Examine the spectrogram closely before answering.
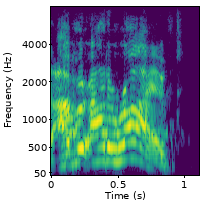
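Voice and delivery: big proud shout of arrival; exultant. Retold or imitated. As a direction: crow it like you finally made it. Exultant about finally making it.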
